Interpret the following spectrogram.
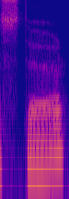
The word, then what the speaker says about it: str: and a string slice the latter is usually pronounced as a stir and is written with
